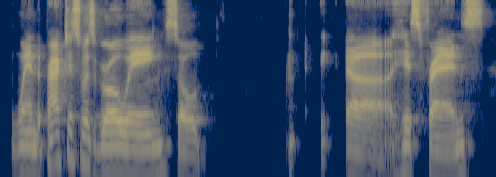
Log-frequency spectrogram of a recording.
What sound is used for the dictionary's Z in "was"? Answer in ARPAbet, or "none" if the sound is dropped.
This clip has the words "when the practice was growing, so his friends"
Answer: Z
